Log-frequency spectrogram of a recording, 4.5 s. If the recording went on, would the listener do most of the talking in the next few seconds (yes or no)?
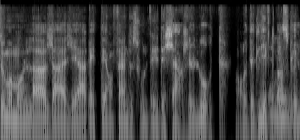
no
